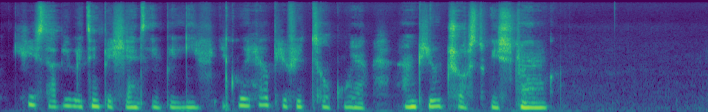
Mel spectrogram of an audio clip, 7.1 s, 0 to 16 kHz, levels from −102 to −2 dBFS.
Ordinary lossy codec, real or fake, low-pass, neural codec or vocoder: none; fake; 14.4 kHz; codec, 32 kHz, 1.9 kbps, SNAC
